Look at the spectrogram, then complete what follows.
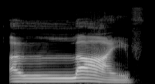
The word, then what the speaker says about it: alive: Whereas the sound like in the word alive, the tip of the tongue touches that hard bit just behind the top teeth and then drops down into the vowel sound.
